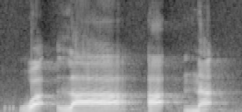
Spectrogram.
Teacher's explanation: Ici on a comme un soukoun sur l'alif. ça va nous empêcher donc de tirer. On va prononcer ça de manière courte. Donc ce soukoun-là est venu comme pour fermer la syllabe.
